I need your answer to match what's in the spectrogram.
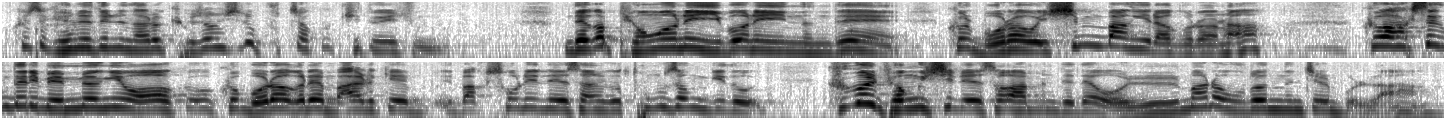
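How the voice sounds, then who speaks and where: A man's voice: sits high, lively intonation, fast, a bit bright, pitched above the performer's own voice. A man voicing an elderly retired male school principal who talks in a chatty, boastful and informal way. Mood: grateful.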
